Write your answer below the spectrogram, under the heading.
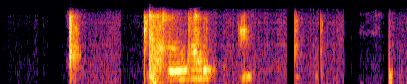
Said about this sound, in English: Please click mute your phone because I'm hearing the dishes being smashed together.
